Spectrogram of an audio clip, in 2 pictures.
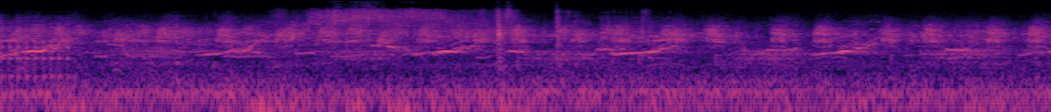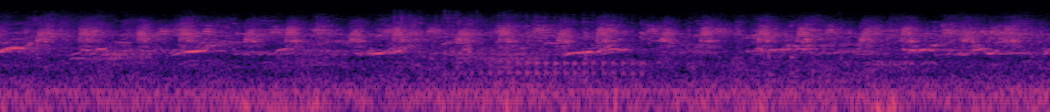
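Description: A bird calling over and over, a short upward-hooked note about every three-quarters of a second, with fast faint ticking above it and a low rumble underneath.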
